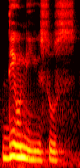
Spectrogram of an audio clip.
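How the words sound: The name is said with a classical Greek pronunciation. "In a classical Attic, it would be"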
